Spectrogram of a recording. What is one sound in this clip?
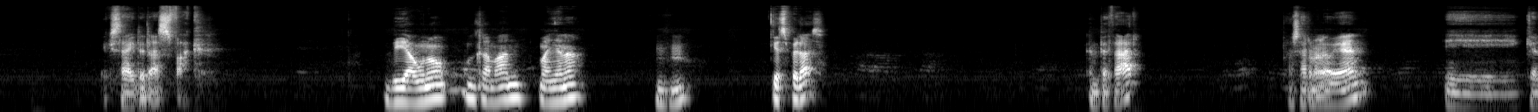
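A man speaks close by, in a relaxed and cheerful way.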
